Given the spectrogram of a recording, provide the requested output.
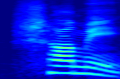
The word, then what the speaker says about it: স্বামী: স্বামী বফলার উচ্চারণ নাই।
